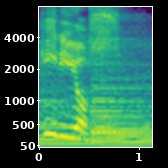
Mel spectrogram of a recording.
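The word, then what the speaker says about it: κύριος: Si ves el original del Nuevo Testamento se pronuncia en griego kirios, que significa Señor Dios, Señor todopoderoso.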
